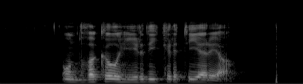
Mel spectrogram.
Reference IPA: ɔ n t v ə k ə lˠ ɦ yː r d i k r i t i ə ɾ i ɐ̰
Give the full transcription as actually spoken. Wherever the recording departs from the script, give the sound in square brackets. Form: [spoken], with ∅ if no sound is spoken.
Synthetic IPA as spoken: ɔ n t v ə k ə lˠ ɦ [iː] r d i k r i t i ə ɾ i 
